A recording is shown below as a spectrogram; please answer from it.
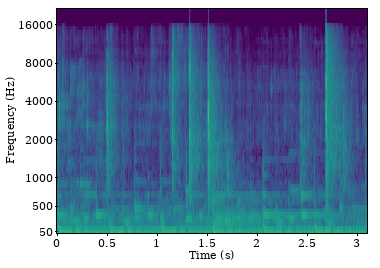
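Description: Mustard seeds, cumin, curry leaves and chopped ginger sizzling in oil for pulihora, a crackling hiss broken by several sharp spatula clicks, with a faint steady hum behind.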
